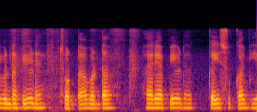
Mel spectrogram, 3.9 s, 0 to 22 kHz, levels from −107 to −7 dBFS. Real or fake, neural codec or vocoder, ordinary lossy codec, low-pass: real; none; none; none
